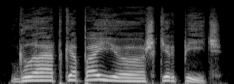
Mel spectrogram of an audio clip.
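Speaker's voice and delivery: slow, drawn-out high remark; wry, uncondemning scoff. A narrator's reading. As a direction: scoff lightly, stretching the words. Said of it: "хмыкнул главарь, но уже без осуждения". (протяжно хмыкнуть, без осуждения)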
